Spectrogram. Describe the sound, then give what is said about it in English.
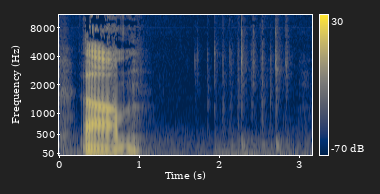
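Someone types on a computer keyboard, producing soft, irregular clicks in the second half, after a brief loud voiced sound near the start. “So, yes, I'm going to type that down so I don't forget it.”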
